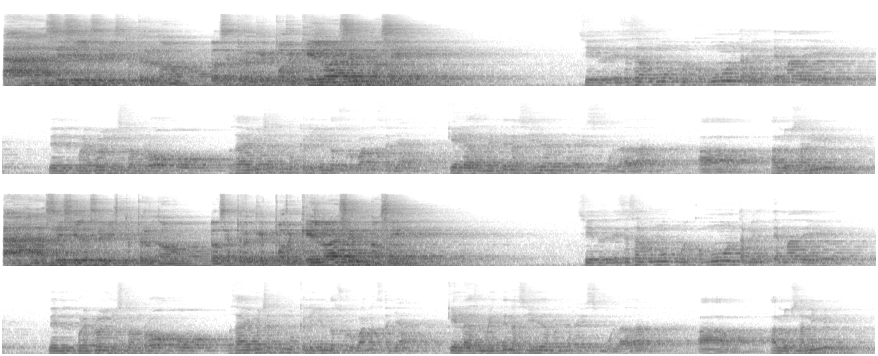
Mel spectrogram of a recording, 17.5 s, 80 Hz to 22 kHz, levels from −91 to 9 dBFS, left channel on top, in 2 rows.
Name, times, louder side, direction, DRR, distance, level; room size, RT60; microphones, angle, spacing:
voice 1, 0.0-4.1, right 1 dB, 65° right, -2 dB, 1.4 m, -26 dB
voice 2, 5.8-8.4 9.2-10.7 11.0-12.8 13.2-15.2 15.7-16.1 16.4-17.0, right 1 dB, 20° right, -1 dB, 0.5 m, -37 dB
6.4 x 5.1 x 5.7 m, 2.2 s
head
